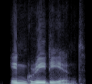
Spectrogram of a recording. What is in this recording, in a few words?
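"Ingredient", American English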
